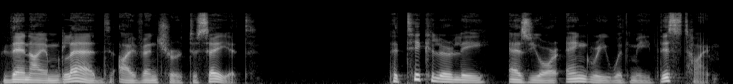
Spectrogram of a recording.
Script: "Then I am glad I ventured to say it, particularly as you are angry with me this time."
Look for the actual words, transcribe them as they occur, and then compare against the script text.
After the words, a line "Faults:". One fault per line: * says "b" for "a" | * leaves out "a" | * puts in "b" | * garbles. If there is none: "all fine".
"Then I am glad I ventured to say it, particularly as you are angry with me this time."
Faults:
all fine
